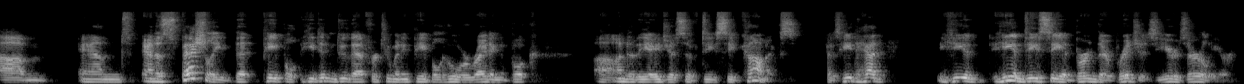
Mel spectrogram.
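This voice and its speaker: A man with a mid-pitched voice answers as a comics writer in an interview. His delivery is conversational and reflective, wandering a little and doubling back to rephrase as he thinks. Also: moderate pace.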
